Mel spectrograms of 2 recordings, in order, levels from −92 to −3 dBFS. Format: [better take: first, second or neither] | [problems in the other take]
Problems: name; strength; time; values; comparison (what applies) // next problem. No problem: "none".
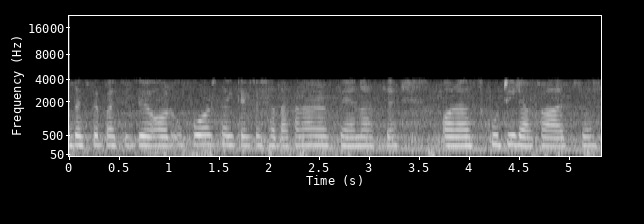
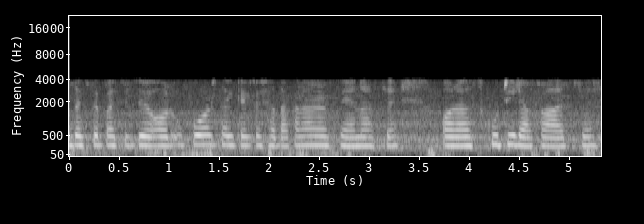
second | background sound (Motorcycle); 11 dB below the speech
